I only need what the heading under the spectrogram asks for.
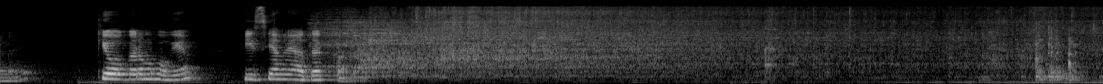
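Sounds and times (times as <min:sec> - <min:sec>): paste sizzling in hot oil: 0:03.0 - 0:11.0.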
